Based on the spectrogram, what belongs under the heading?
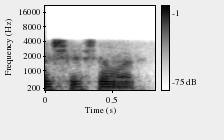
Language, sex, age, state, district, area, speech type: Dogri, male, 18-30, Jammu and Kashmir, Udhampur, rural, conversation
